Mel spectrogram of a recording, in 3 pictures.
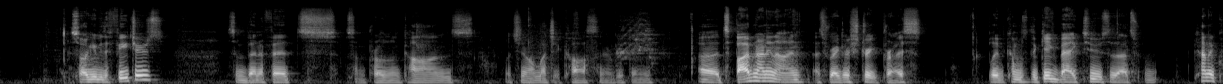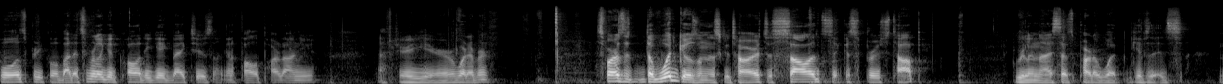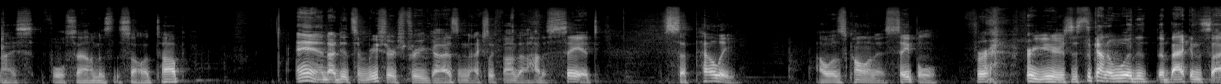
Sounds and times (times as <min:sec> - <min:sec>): Speech: 0:00.6 - 0:01.7, 0:02.3 - 0:17.3, 0:18.2 - 0:21.6, 0:22.4 - 0:26.4, 0:27.2 - 0:32.0, 0:32.6 - 0:36.6.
